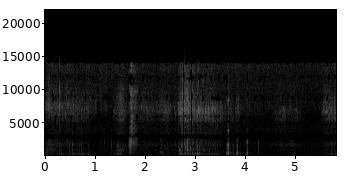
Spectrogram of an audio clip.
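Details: Pet dog asleep, filmed on a phone in the dark: rough snoring breaths at the start and middle, then a cluster of short, muffled yips and squeaks in its sleep, followed by quiet breathing.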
